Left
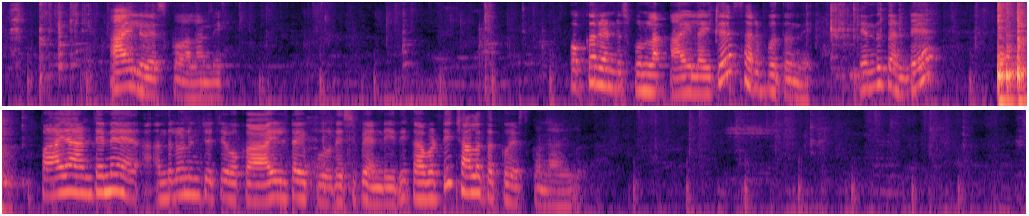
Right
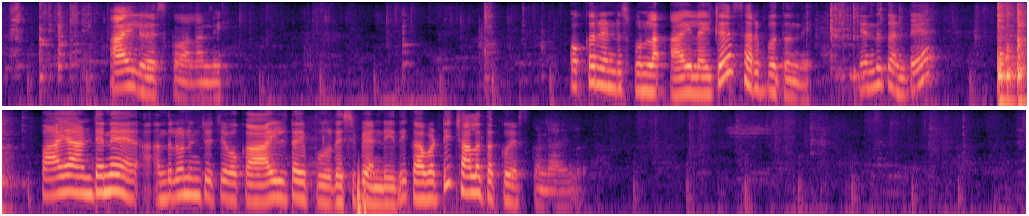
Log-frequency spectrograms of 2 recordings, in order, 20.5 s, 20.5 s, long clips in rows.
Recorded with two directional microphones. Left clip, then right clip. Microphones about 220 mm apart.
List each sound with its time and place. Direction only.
1.0 s speech: 45° right (ahead or behind)
5.6 s a woman's voice: 45° right (ahead or behind)
10.6 s a woman's voice: 45° right (ahead or behind)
